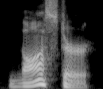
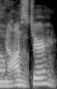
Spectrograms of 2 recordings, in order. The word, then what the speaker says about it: Nostr: what is it like it's Noster is that how you pronounce it yeah uh like Nostradamus or probably Noster yeah that makes sense okay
